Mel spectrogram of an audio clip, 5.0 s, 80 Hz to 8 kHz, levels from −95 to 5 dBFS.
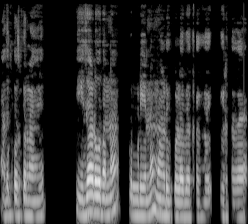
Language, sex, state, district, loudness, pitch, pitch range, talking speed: Kannada, male, Karnataka, Bijapur, -19 LUFS, 150 Hz, 145-165 Hz, 95 wpm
